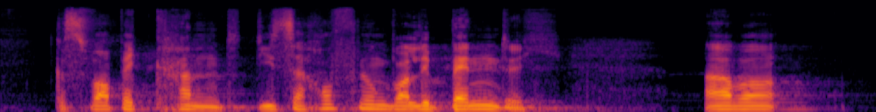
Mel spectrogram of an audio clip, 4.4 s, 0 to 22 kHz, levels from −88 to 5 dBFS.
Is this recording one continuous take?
yes; 0 cuts

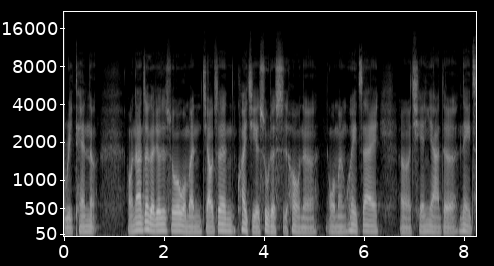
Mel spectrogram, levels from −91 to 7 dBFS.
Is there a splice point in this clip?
yes; 1 cut; at 5.1 s

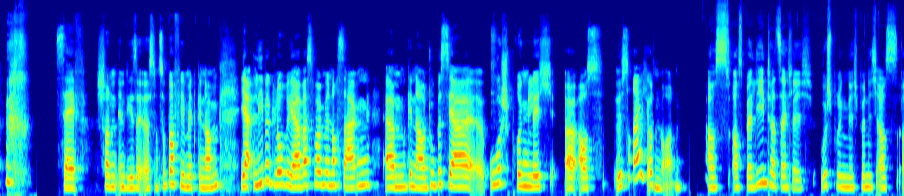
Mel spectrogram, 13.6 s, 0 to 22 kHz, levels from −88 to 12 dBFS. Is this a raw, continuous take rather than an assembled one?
no; 4 cuts; at 1.8 s, 2.4 s, 9.1 s, 9.8 s

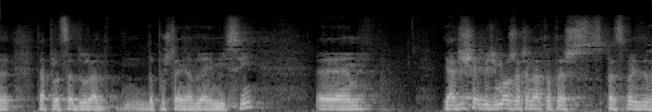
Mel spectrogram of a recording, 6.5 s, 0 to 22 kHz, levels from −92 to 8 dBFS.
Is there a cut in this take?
yes; 1 cut; at 5.2 s

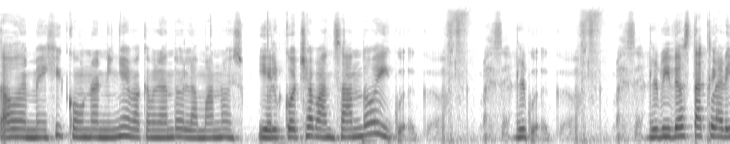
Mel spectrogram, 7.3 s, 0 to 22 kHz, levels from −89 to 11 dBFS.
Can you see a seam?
yes; 2 cuts; at 2.4 s, 5.3 s

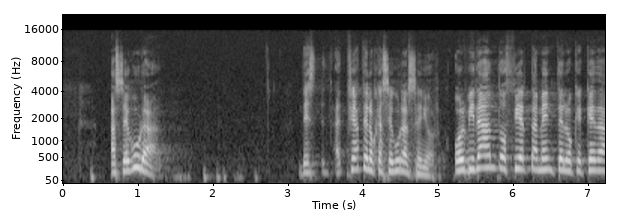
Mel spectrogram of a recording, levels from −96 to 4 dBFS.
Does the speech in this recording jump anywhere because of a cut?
yes; 1 cut; at 5.1 s

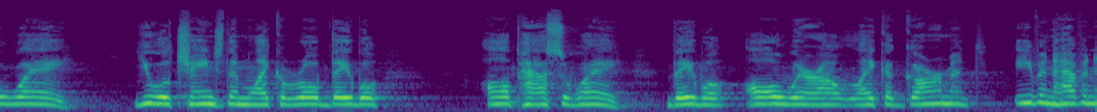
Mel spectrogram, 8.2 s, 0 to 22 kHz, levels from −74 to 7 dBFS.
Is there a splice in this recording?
no; 0 cuts

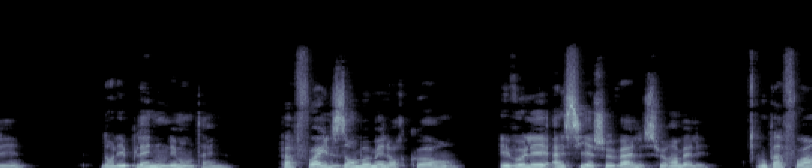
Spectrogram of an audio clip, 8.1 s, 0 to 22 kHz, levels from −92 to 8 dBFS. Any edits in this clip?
no; 0 cuts

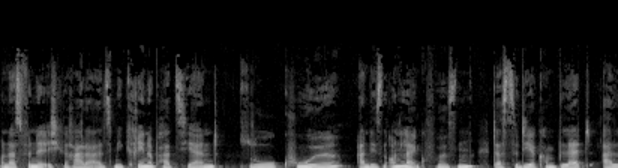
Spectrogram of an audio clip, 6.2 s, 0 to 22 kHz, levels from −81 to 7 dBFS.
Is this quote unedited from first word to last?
no; 3 cuts; at 2.4 s, 3.5 s, 4.9 s

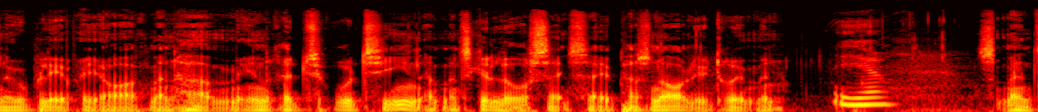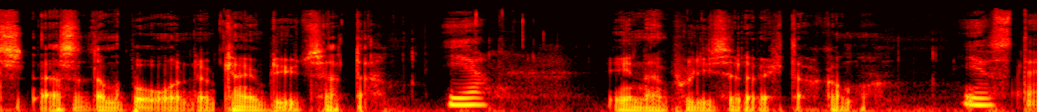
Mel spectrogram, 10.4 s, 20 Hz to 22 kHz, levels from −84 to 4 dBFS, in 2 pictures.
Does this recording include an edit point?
yes; 4 cuts; at 2.8 s, 5.0 s, 5.8 s, 6.3 s

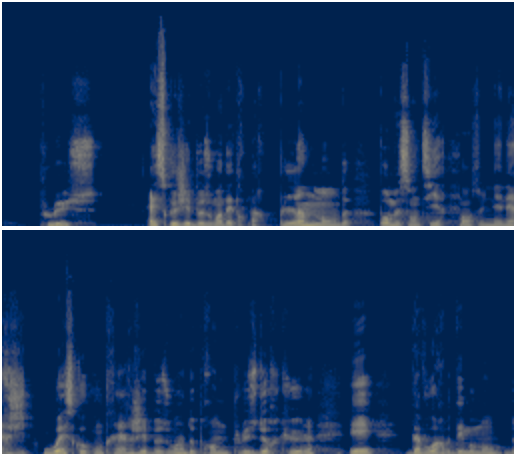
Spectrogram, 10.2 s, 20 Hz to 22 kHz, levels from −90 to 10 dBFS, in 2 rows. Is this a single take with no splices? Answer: no; 3 cuts; at 2.4 s, 4.6 s, 5.4 s

